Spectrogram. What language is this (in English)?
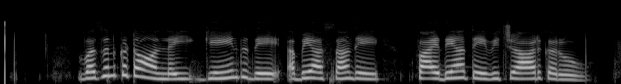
Punjabi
